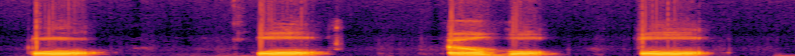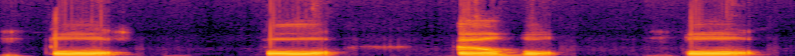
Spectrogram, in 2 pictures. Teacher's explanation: jadi ujung lisan berada di tempat keluarnya gigi seri atas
